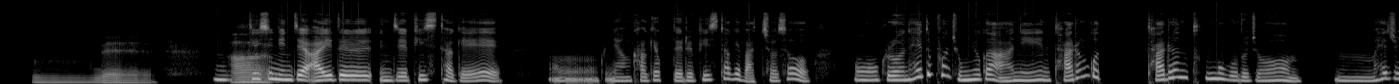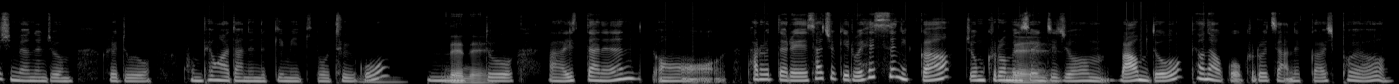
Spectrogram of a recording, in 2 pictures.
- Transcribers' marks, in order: distorted speech
- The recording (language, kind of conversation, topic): Korean, advice, 예산에 맞춰 필요한 물건을 어떻게 더 똑똑하게 고를 수 있을까요?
